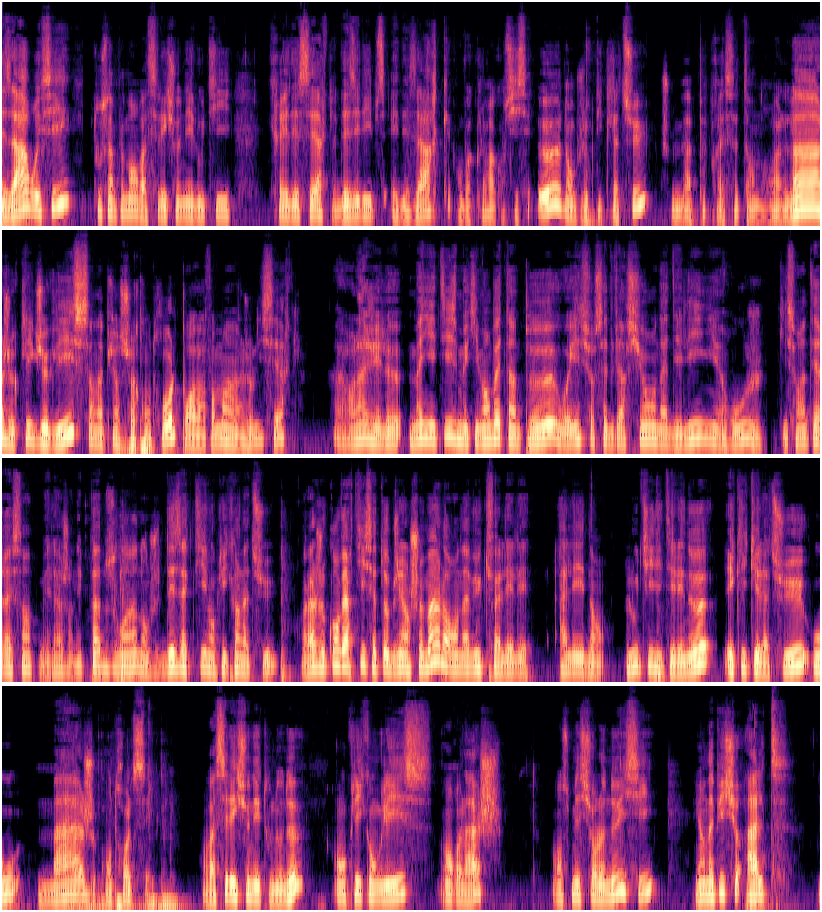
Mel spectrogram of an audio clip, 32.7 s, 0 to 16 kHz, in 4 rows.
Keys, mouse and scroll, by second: 5.8 click, 8.1-17.4 drag, 18.6 click, 22.9 click, 26.0 ctrl+shift+c, 26.7-27.7 drag, 27.8-29.2 drag, 30.7-32.7 drag.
